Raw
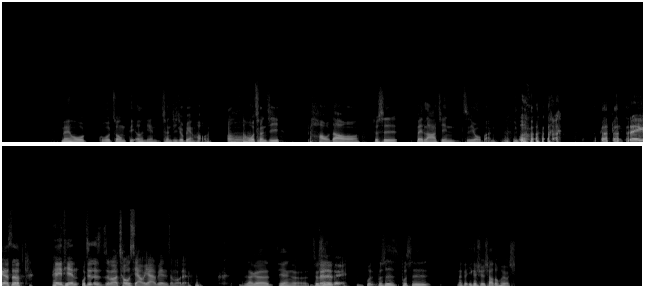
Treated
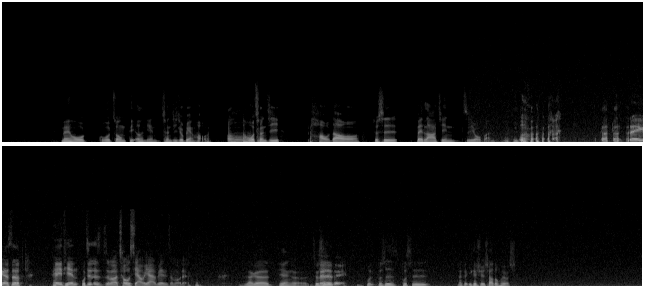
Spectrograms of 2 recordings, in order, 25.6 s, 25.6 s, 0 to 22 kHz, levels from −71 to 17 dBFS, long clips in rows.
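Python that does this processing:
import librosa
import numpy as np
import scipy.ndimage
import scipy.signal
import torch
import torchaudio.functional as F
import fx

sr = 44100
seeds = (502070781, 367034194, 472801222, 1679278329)

y = fx.noise_floor_step(x, sr, seeds[0], at_s=9.32, before_db=-66, after_db=-52, tilt_db=3.0)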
